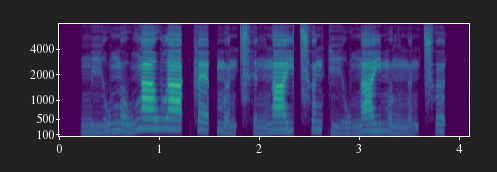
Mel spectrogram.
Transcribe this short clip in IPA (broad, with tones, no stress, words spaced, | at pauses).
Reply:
miː˨˥w n̪o˨˥w ŋaː˥wlaː˥k̚fɛː˧p̚ mɵ˨˥nt͡sʰɪ˨˥ŋn̪aː˥j t͡sʰɵ˥nkiː˨˧w n̪aː˥jmʊ˨˧ŋ n̪ɵ˨˩n t͡sʰɵ˥t̚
